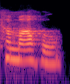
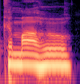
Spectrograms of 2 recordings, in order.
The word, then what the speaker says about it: Kamauu: Kahea Kamal. Yeah, Kahea Kamal.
